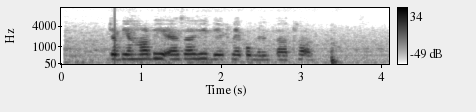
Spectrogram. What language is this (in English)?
Urdu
